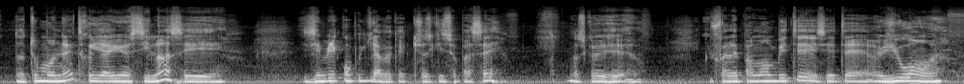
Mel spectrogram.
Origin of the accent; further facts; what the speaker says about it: Trinité, Martinique; moved away as an adult; also born or lived in French Guiana; Je suis natif de Trinité.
